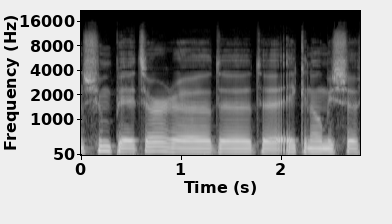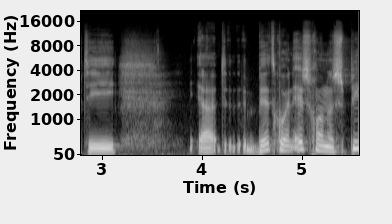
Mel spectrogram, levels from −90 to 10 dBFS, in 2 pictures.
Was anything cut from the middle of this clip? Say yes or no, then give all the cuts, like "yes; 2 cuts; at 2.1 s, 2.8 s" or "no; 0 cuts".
yes; 2 cuts; at 2.8 s, 4.1 s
